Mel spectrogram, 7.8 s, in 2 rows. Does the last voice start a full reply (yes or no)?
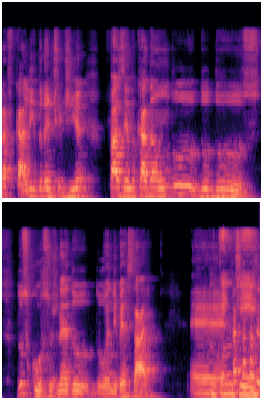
yes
